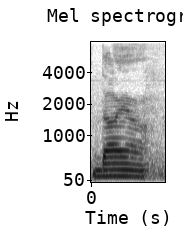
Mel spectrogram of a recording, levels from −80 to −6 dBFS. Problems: background sounds at intervals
